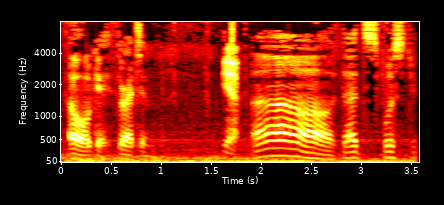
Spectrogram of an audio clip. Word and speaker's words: Threatin: No, it's threat. Like threat. Oh, okay. Threatin.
